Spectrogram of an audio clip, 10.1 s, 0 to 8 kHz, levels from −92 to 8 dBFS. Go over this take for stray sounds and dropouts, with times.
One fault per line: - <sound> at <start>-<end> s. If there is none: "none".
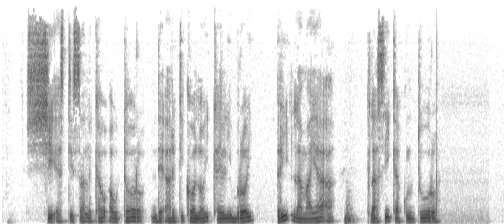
none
